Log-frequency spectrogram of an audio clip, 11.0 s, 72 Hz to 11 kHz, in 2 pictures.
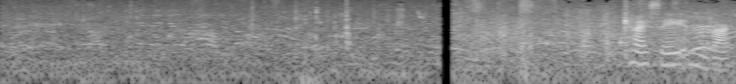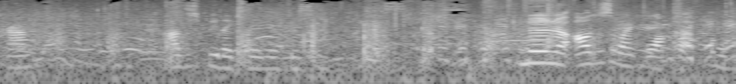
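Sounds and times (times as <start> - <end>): faint voices: 0.0 - 11.0
wind rumbling on microphone: 0.0 - 11.0.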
